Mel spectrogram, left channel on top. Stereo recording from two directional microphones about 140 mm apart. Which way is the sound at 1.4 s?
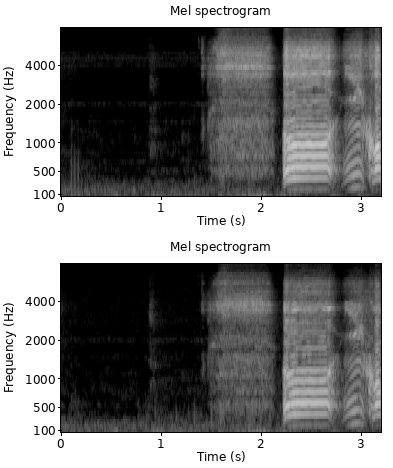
20° left (ahead or behind).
